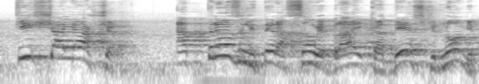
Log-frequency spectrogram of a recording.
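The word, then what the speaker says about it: Xšayāršā: A pronúncia do nome deste rei em sua própria língua seria Quixaiaxa.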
